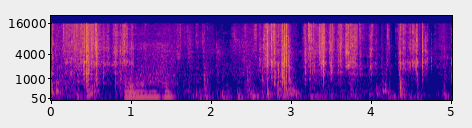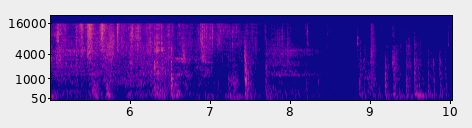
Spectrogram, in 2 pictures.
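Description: A blade scrapes against metal.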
